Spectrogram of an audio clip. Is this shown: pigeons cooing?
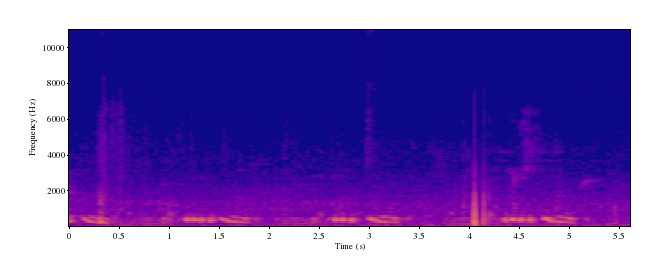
yes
